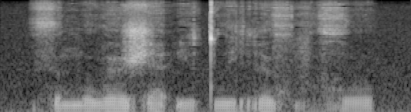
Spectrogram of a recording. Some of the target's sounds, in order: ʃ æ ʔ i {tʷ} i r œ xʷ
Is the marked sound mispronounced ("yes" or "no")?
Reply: no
